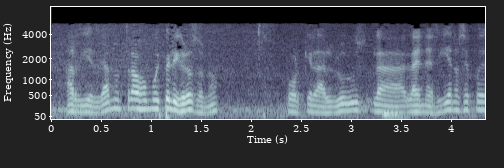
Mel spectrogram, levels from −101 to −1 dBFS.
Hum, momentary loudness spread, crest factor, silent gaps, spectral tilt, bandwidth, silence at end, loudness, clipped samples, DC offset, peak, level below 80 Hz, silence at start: none; 15 LU; 18 dB; none; -12 dB/octave; 5.4 kHz; 0 s; -24 LUFS; under 0.1%; under 0.1%; -6 dBFS; -42 dBFS; 0 s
